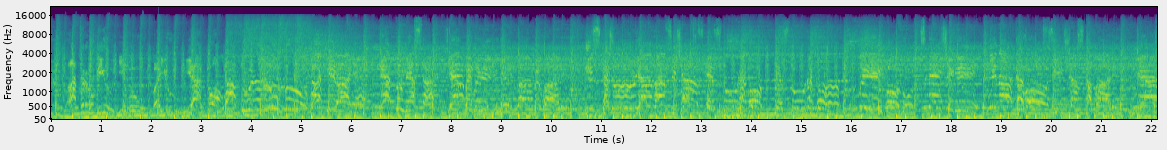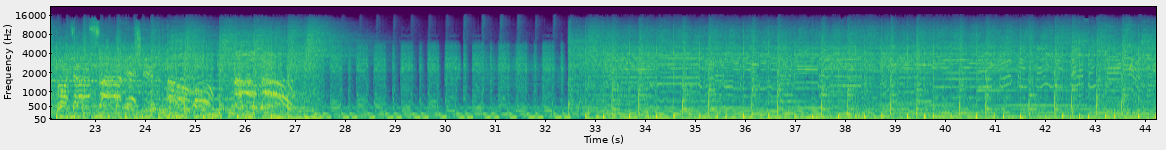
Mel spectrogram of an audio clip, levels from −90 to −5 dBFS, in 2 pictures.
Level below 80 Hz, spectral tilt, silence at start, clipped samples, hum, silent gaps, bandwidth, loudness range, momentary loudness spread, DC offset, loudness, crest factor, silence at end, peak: -26 dBFS; -4 dB/octave; 0 s; under 0.1%; none; none; 16.5 kHz; 6 LU; 9 LU; under 0.1%; -14 LUFS; 14 dB; 0 s; 0 dBFS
